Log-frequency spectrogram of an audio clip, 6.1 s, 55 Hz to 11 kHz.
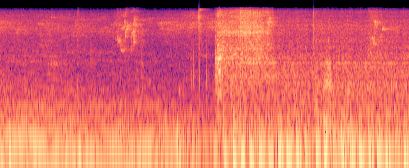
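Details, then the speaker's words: Honda Supra X 125 motorcycle starting after repair, where the owner chose a new block: starter whirr, then it catches into an even, clean, smooth putter with no ticking or knocking. Healthy start. "Suaranya juga halus. Nah, menurut saya ini cukup bagus, tapi itu tergantung pada pendapat pemiliknya nanti."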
